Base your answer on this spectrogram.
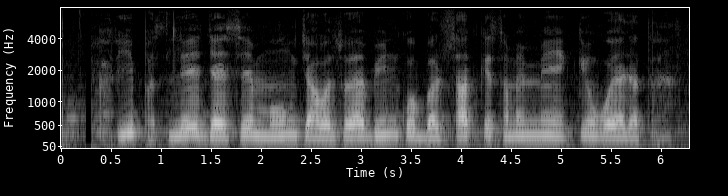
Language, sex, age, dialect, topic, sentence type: Hindi, male, 31-35, Awadhi Bundeli, agriculture, question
